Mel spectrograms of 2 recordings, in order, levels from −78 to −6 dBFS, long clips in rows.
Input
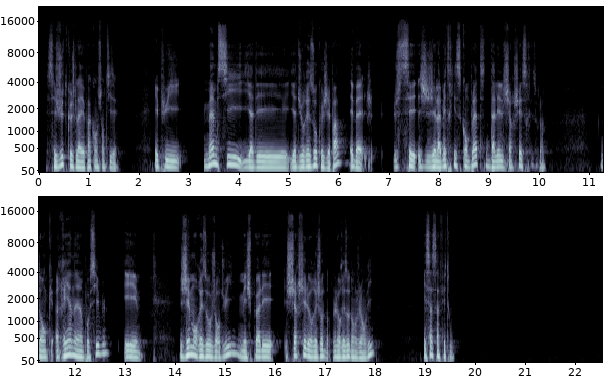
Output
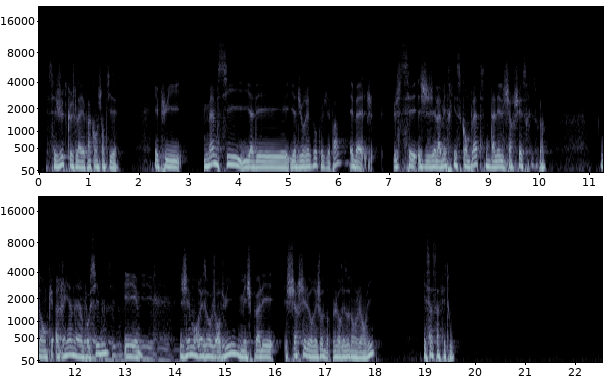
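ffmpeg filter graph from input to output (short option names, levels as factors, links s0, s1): -filter_complex "[0:a]asettb=1/sr,asplit=3[s0][s1][s2];[s0]atrim=end=5.404[s3];[s1]atrim=start=5.4:end=6.16,asetpts=PTS-STARTPTS,afade=t=in:d=0.004:c=qsin,afade=t=out:st=0.756:d=0.004:c=qsin,lowpass=1900,equalizer=f=1300:t=o:w=1.9:g=-7.5,acompressor=threshold=0.00355:ratio=1.5:attack=3.2:release=140:knee=1:detection=peak[s4];[s2]atrim=start=6.156[s5];[s3][s4]acrossfade=d=0.004:c1=hsin:c2=qsin[s6];[s6][s5]acrossfade=d=0.004:c1=qsin:c2=hsin,asettb=1/sr,asplit=3[s7][s8][s9];[s7]atrim=end=11.524[s10];[s8]atrim=start=11.52:end=15.07,asetpts=PTS-STARTPTS,afade=t=in:d=0.004:c=qsin,afade=t=out:st=3.546:d=0.004:c=qsin,equalizer=f=500:w=3.6:g=6.5,aecho=1:1:6.7:0.82,atrim=end_sample=156555,asplit=4[s11][s12][s13][s14];[s12]adelay=322,afreqshift=-34,volume=0.0891[s15];[s13]adelay=644,afreqshift=-68,volume=0.0403[s16];[s14]adelay=966,afreqshift=-102,volume=0.018[s17];[s11][s15][s16][s17]amix=inputs=4:normalize=0,atrim=end_sample=156555[s18];[s9]atrim=start=15.066[s19];[s10][s18]acrossfade=d=0.004:c1=hsin:c2=qsin[s20];[s20][s19]acrossfade=d=0.004:c1=qsin:c2=hsin,lowpass=2100,lowshelf=f=64:g=10.5,alimiter=limit=0.075:level=0:latency=1:release=12,volume=0.841"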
